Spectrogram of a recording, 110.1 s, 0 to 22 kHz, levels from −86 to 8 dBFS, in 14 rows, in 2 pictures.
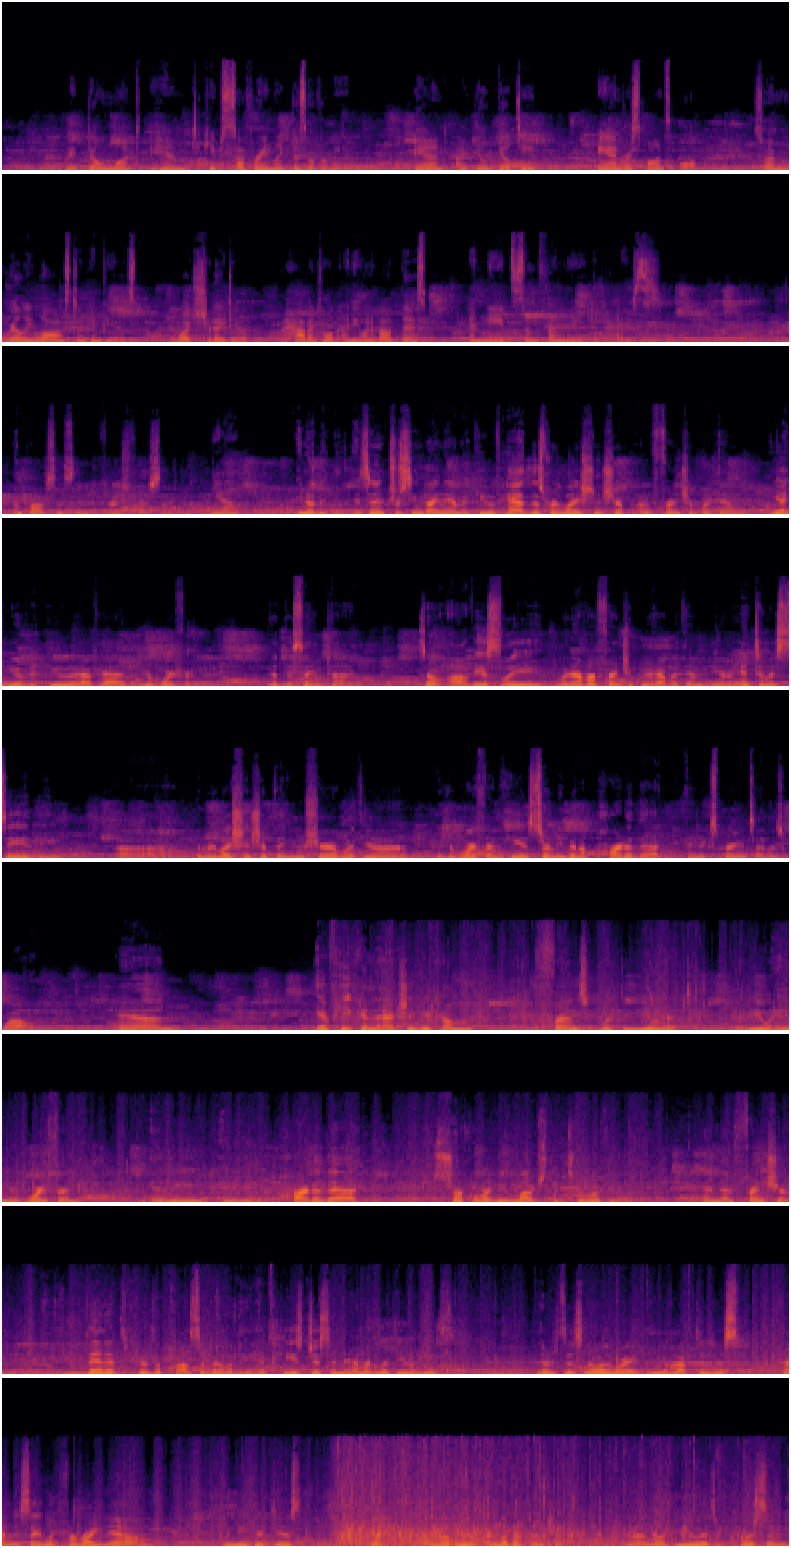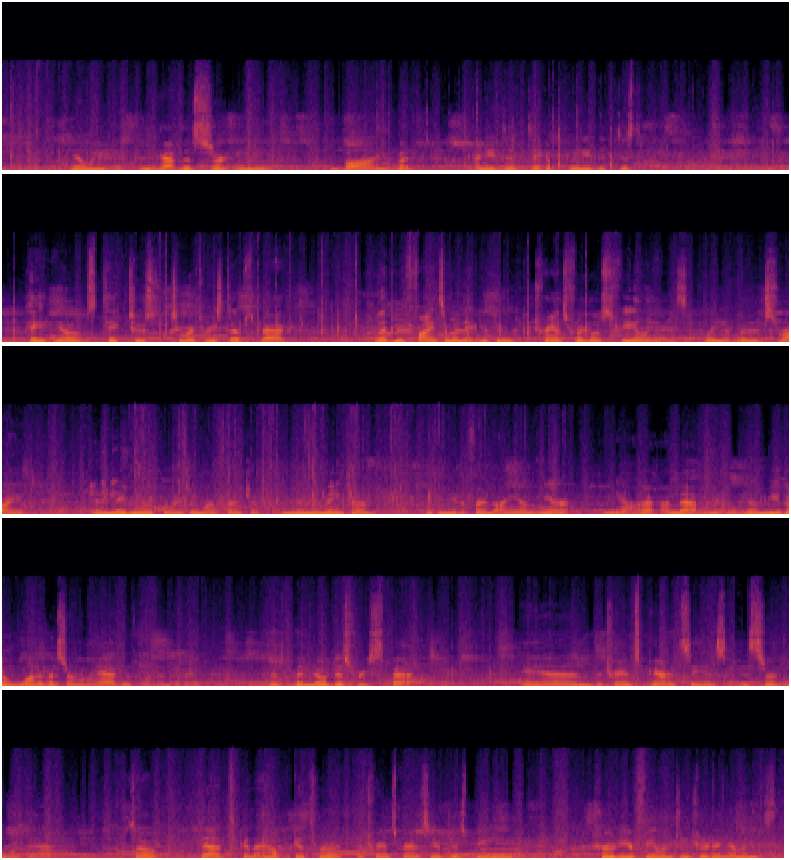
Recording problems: murmuring crowd; loud; throughout; 8 dB below the speech

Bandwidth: 14.5 kHz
